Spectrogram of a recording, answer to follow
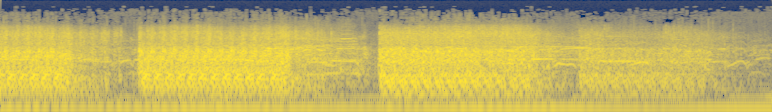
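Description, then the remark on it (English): Sustained bursts of rapid fire from four Browning machine guns trained on a hill, loud and dense, broken by a couple of brief pauses before the clattering resumes and gradually fades slightly toward the end. “You're going for the machine gun. Yes, the Brownings. They're trained on the hill.”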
